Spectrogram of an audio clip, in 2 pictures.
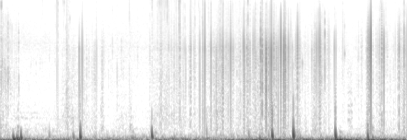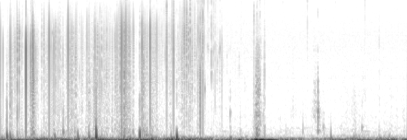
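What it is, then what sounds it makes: Silicone ear on binaural microphone. Fingertips rub and press into a white silicone ear on a binaural microphone, producing close, muffled rubbing and dense crackling taps over a deep low rumble. The scratchy bursts come thick and fast, and the loudest press lands near the end.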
